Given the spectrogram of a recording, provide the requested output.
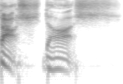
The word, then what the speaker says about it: Dosch: So we have a really funny guy, Dosch. Joe Dosch. Dosch. Yes. So funny. I couldn't pronounce his name right.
